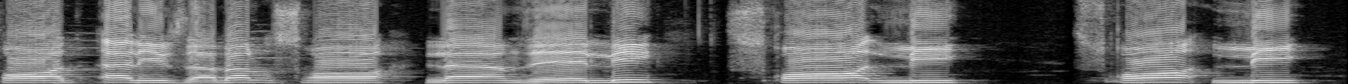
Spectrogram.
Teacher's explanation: صاد کو موٹا پڑھا جاتا ہے اور سین کو باریک پڑھا جاتا ہے. تو یہاں صاد ہے، صاد کو موٹا پڑھیں گے.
